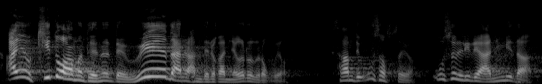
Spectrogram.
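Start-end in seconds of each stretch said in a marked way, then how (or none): 0.0-2.4 louder mock-indignant protest; retold fuss. Elderly deacon complaining about the missed outing, mock-indignant. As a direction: complain like a put-out old deacon, playfully. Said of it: "집사님이 난리가 난 거예요".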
